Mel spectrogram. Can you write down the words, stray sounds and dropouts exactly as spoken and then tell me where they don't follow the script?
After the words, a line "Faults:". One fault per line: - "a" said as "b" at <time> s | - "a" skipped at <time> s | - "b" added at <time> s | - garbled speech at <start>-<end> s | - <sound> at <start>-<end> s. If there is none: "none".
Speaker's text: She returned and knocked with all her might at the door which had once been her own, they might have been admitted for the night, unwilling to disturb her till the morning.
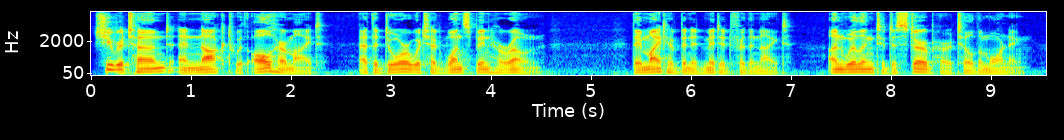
She returned and knocked with all her might at the door which had once been her own, they might have been admitted for the night, unwilling to disturb her till the morning.
Faults:
none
